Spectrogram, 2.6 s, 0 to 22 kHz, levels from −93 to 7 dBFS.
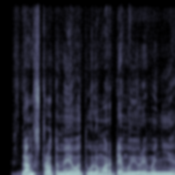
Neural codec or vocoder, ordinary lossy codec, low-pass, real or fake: none; none; none; real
